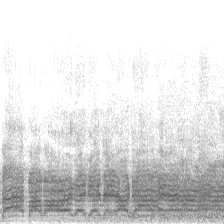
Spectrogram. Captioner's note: screaming indistinctly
